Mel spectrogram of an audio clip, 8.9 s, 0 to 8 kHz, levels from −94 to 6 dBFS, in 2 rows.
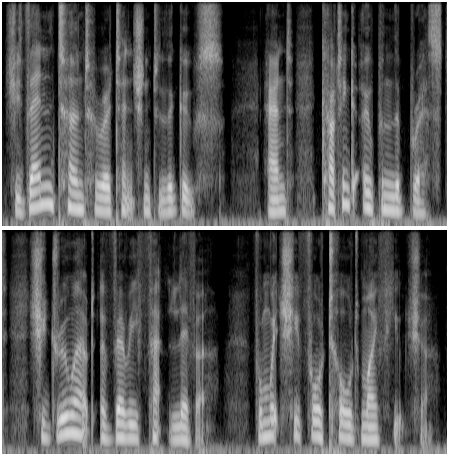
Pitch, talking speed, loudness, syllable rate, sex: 145 Hz, 175 wpm, -20 LUFS, 3.9 syllables/s, male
